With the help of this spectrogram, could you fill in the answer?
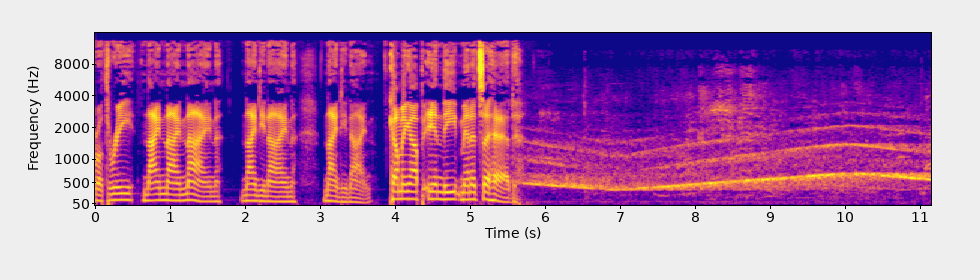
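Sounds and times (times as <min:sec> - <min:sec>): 
speech: 0:00.0 - 0:05.8
civil defense air raid siren in Tel Aviv wailing: 0:05.3 - 0:11.1.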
